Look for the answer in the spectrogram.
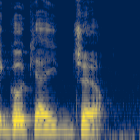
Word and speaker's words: Gokaiger: Si vous lisez les katakana, ça s'écrit Ja, ça s'écrit pas Gar. Et en plus, c'est des Rangers, c'est pas des Rangers. Donc, c'est Gokaiger.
